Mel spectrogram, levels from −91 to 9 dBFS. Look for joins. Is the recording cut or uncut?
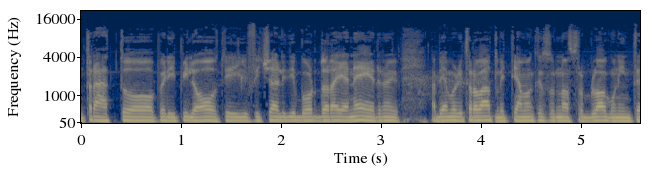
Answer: cut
